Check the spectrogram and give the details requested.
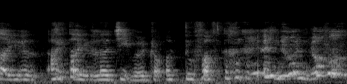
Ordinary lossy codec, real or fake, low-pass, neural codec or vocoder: none; real; none; none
